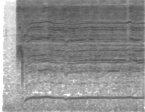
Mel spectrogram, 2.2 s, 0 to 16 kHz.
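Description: Xiaomi Wowstick 1F+ electric precision screwdriver driving a screw: its small motor whirs with a steady high-pitched whine, spinning up about a quarter second in and then holding speed.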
